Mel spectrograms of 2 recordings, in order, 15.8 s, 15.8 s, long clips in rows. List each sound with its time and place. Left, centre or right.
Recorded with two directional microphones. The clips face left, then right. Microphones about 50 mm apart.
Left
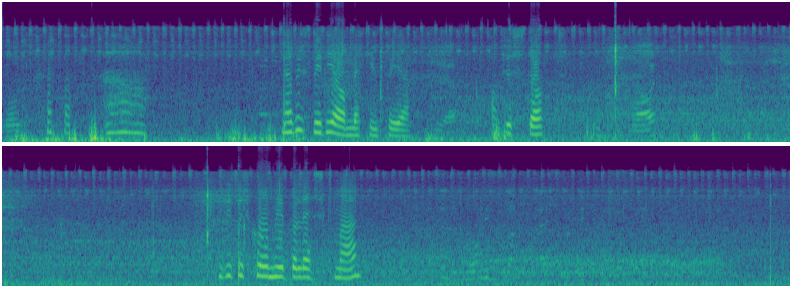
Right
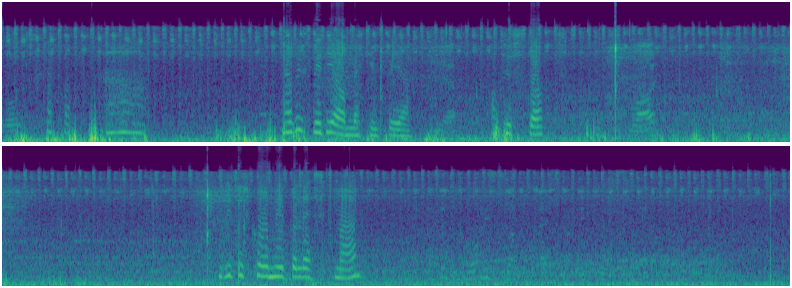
0.0 s speech: left
2.8 s speech: left
3.9 s vehicle: left
6.0 s a sound: left
9.8 s speech: left
12.3 s vehicle: left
